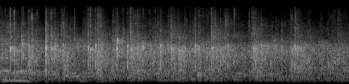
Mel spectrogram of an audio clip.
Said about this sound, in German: Okay, komm, lass uns Jesus einen Applaus geben.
